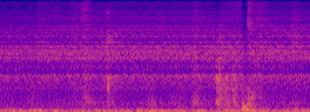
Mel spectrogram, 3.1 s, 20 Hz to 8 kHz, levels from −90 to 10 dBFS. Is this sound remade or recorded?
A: remade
